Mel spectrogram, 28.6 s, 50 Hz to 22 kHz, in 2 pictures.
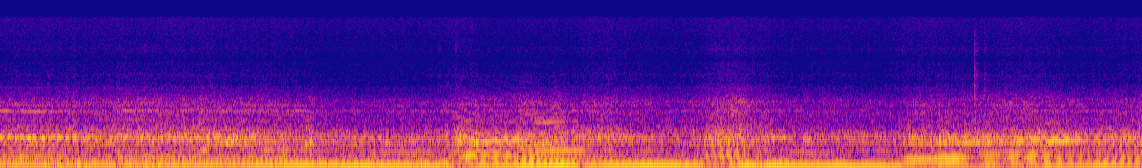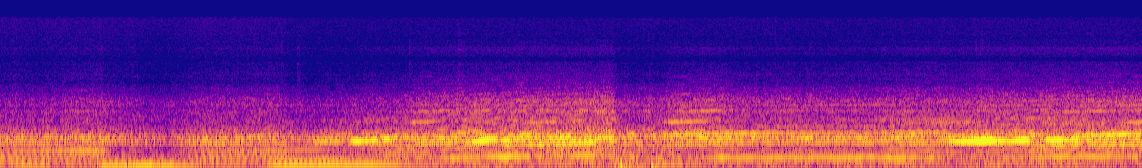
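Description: BMW E46 M3's S54 straight-six engine heard from inside the cabin under hard acceleration, its pitch climbing through each gear and falling back at every upshift.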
